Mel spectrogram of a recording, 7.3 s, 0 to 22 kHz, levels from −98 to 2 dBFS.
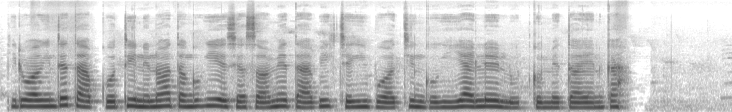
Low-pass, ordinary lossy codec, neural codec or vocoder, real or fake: none; none; none; real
